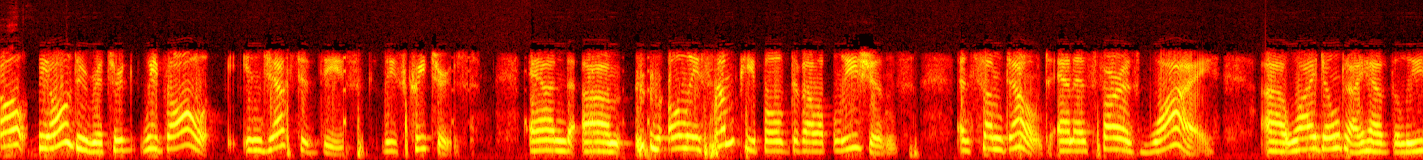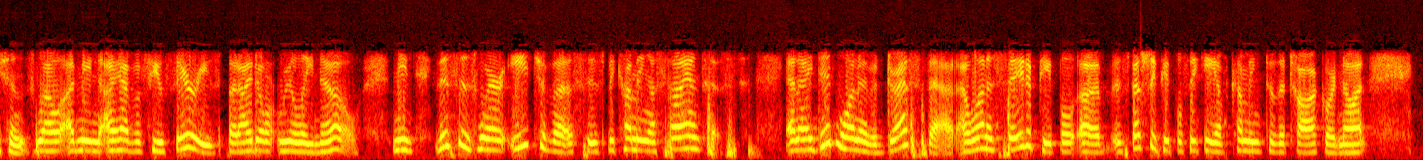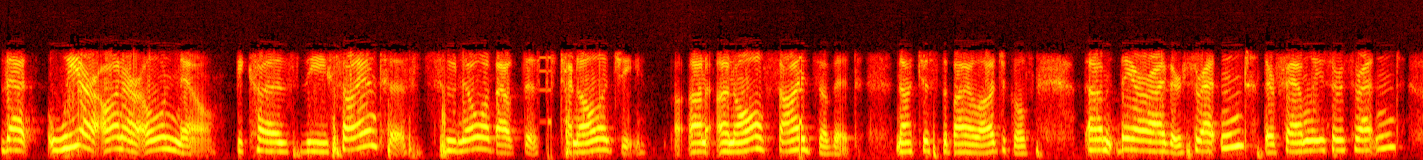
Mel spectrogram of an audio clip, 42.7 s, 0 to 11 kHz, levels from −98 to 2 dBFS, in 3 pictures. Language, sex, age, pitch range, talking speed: English, female, 60-79, 185-235 Hz, 165 wpm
